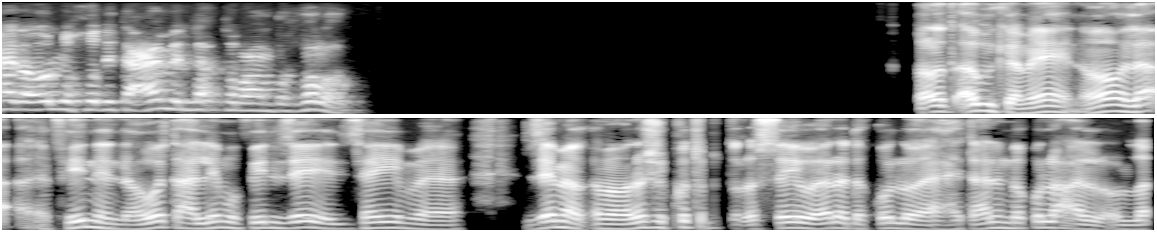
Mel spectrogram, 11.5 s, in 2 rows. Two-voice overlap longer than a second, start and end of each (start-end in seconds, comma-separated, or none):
none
